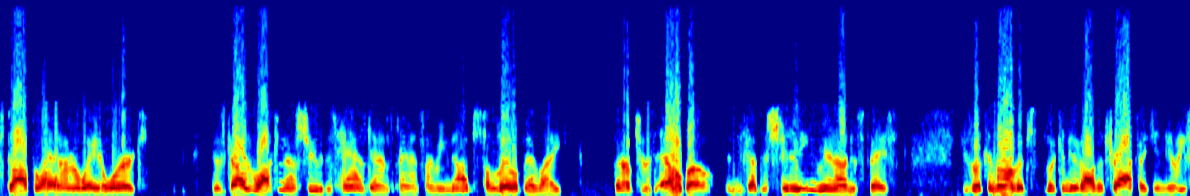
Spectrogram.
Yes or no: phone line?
yes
